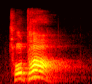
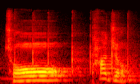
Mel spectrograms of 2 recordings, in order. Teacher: 히읗하고 디귿이 붙어서 티읕이 되죠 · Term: 축약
